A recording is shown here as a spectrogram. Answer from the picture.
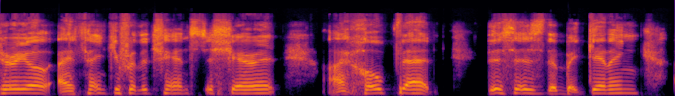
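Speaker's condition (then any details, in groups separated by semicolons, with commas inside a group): Cerebral palsy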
